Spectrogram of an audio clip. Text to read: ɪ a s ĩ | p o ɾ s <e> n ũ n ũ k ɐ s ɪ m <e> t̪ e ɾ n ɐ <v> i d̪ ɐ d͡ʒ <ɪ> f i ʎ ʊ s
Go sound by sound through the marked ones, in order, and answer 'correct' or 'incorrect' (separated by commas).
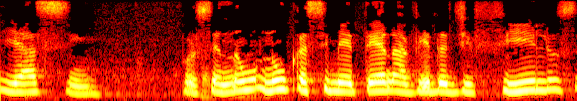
correct, correct, correct, correct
